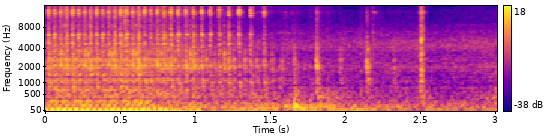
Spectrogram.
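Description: A Mitsubishi L300 Euro 4 diesel engine with an EGR fault runs close by, a loud gravelly roar that drops to a knocking idle with a few sharp clicks.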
